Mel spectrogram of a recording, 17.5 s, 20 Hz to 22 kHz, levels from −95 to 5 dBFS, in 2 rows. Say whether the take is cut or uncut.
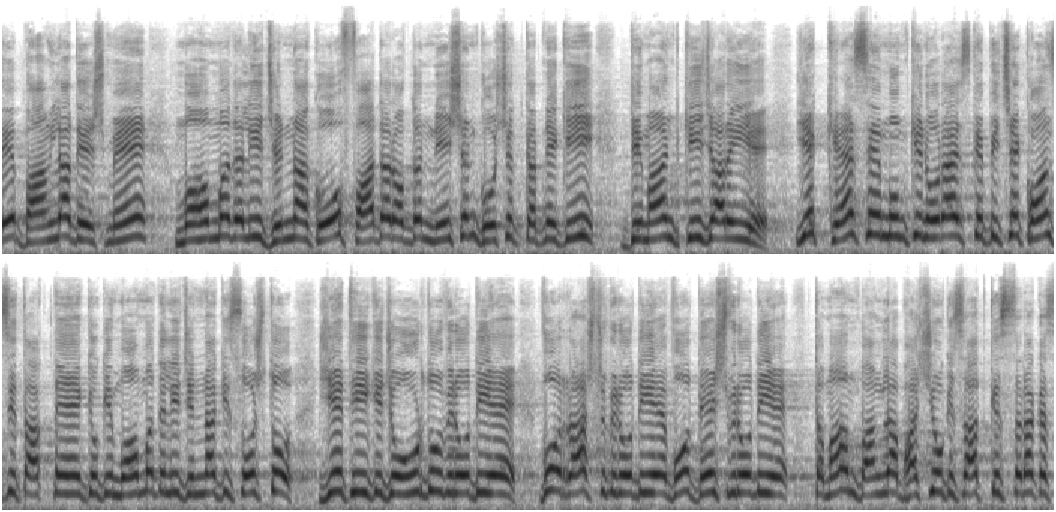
uncut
